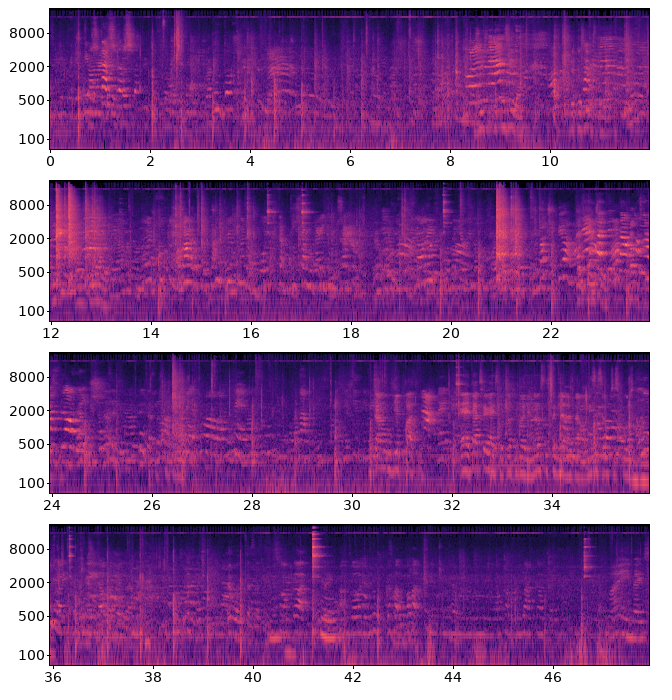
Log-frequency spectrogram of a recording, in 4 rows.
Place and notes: sounds in a narrow Dalmatian street - everyday life
childrens' voices, sounds coming from an open window
Croatia, 28 August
